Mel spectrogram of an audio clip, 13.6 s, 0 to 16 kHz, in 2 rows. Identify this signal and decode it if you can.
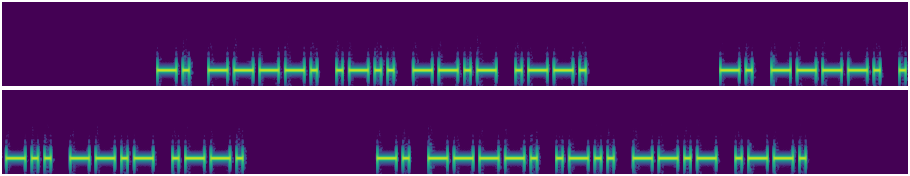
Morse code, heard as a keyed tone, about 25 wpm, 700 Hz. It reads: N9LQP N9LQP N9LQP
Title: USA Call Signs - 5 Characters - Repeated 3x - 25wpm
